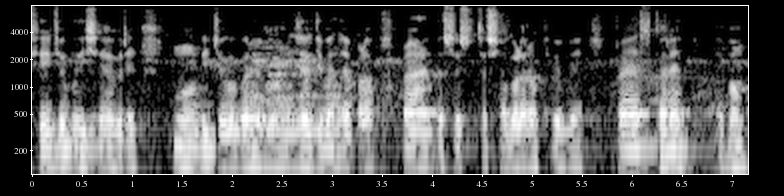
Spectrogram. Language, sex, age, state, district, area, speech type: Odia, male, 18-30, Odisha, Ganjam, urban, spontaneous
